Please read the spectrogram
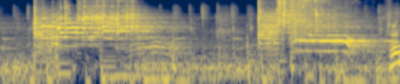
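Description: Two panes of glass struck with a hammer and shattering, an ordinary pane and a tempered pane, over background music. There are two sudden crashes, the first about a third of a second in with ringing, the second about two and a half seconds in with a dense spray of breaking glass.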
